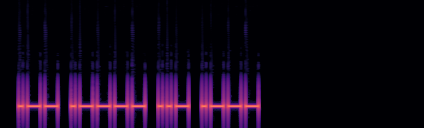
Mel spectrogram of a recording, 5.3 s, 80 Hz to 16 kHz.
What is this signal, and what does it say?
Morse code, heard as a keyed tone, about 22 wpm, 700 Hz. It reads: W1UJ
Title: Easy Call Signs - 22wpm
